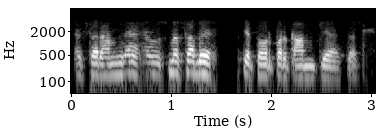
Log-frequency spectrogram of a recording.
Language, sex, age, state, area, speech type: Urdu, male, 30-45, Jharkhand, urban, conversation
